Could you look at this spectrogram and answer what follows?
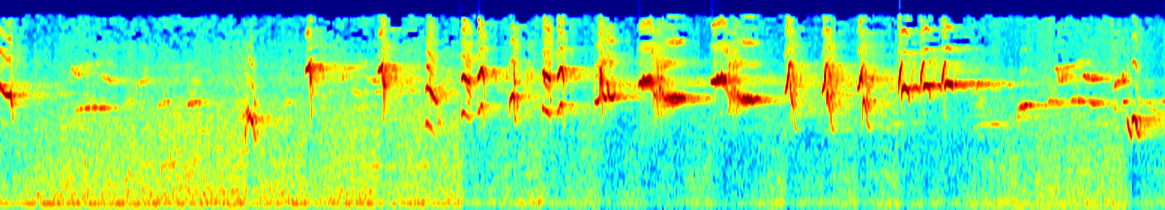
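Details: Indonesian Oriental magpie-robin song, packed with filler phrases and meant to lure and provoke a rival male. It opens under a broad low rumble, then comes a loose run of sharp whistled notes and chips, roughly three or four a second.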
